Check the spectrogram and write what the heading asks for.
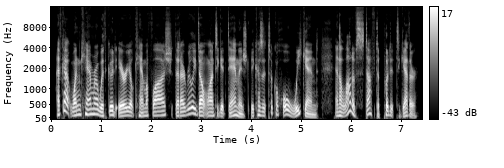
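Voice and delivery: put-on quick, high eager girl; young girl voice. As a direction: rattle it off like an excited kid. Kenzie's voice held.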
